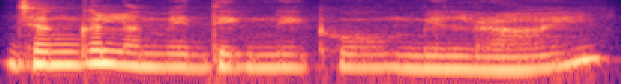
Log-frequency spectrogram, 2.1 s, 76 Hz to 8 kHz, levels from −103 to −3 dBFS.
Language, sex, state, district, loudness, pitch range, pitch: Hindi, female, Arunachal Pradesh, Papum Pare, -19 LUFS, 195-235 Hz, 205 Hz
